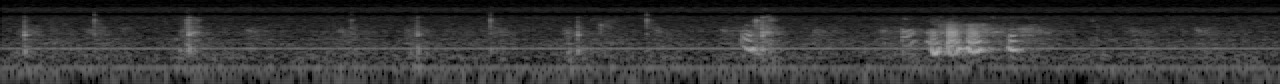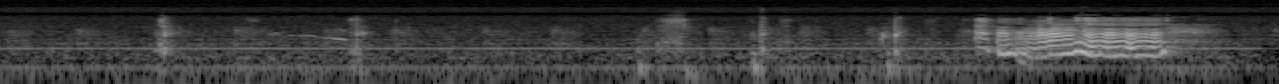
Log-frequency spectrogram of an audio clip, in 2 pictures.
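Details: A Boston Terrier, crying because its owner is drinking coffee, gives short, wavering whines ending in a longer rising-and-falling wail over a steady indoor hum.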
